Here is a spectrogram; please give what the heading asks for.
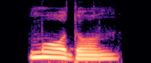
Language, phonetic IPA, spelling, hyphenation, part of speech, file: Hungarian, [ˈmoːdon], módon, mó‧don, noun, Hu-módon.ogg
- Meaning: 1. superessive singular of mód 2. in (some) way/manner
